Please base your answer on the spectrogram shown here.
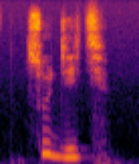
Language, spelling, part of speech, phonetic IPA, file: Russian, судить, verb, [sʊˈdʲitʲ], Ru-судить.ogg
- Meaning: 1. to judge, to try, to adjudicate 2. to judge (to form an opinion on) 3. to destine, to predetermine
